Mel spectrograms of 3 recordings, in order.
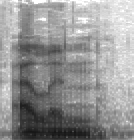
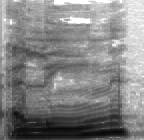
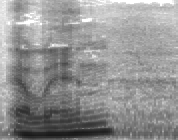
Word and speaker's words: Elin: Her name is Ellen. Or it's E-L-I-N. How would you pronounce that? – E-L-I-N. Ellen, I guess. – Or Aline? – Ellen. – Sure. Depends how you pronounce it.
